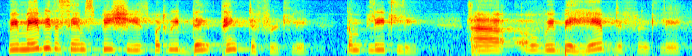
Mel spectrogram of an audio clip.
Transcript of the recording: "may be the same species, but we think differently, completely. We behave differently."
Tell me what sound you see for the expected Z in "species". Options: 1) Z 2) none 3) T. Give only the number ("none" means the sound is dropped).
1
